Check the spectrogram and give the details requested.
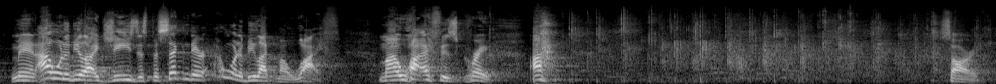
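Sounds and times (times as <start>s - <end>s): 
speech: 0.1s - 5.6s, 9.5s - 9.9s
person clapping: 4.9s - 9.9s.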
